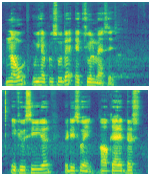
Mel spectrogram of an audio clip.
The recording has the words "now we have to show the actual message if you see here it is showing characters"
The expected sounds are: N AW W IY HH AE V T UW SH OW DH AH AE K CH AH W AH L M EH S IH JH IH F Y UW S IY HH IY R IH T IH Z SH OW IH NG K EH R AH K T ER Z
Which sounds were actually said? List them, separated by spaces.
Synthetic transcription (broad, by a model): N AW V IY HH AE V T UW S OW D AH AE K CH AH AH L M EH S IH JH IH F Y UW S IY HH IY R IH T IH Z S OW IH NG K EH R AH K T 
